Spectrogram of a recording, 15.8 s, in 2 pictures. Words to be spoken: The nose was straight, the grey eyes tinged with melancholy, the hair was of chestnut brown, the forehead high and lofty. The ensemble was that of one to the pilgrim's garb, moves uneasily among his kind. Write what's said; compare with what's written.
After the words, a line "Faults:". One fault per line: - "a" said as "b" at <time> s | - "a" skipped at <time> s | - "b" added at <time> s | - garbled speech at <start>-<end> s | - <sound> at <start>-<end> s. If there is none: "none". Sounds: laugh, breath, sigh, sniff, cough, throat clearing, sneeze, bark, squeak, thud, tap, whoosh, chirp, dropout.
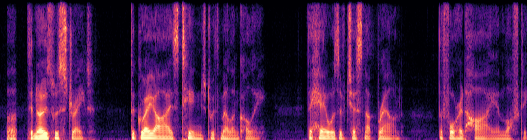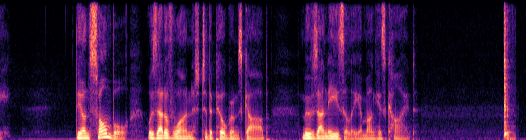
The nose was straight, the grey eyes tinged with melancholy, the hair was of chestnut brown, the forehead high and lofty. The ensemble was that of one to the pilgrim's garb, moves uneasily among his kind.
Faults:
- laugh at 0.1-0.2 s
- thud at 15.4-15.6 s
